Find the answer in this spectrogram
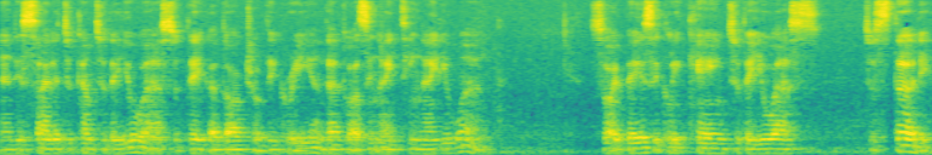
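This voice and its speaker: A man talks at a fairly quick pace, with audible room echo and noticeable background noise around him. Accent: Brazilian Portuguese. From Brazil. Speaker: music professor and conductor. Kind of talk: interview.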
